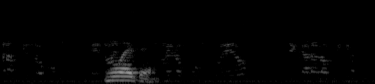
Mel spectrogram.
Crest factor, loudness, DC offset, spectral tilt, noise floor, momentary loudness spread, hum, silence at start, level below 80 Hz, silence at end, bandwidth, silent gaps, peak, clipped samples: 22 dB; -41 LUFS; under 0.1%; -5.5 dB/octave; -65 dBFS; 25 LU; none; 0.05 s; -78 dBFS; 0.2 s; 16.5 kHz; none; -24 dBFS; under 0.1%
